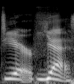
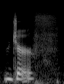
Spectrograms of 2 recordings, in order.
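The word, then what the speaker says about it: Djerf: her last name dear it's like deerf I thought it was Matilda J jerf but it's like Matilda deerf yeah I don't know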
